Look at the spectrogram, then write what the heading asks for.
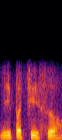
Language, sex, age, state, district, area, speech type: Hindi, male, 18-30, Uttar Pradesh, Chandauli, rural, conversation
